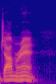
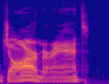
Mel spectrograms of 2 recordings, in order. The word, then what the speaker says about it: Ja Morant: Someone criticized my pronunciation of Ja Morant. Josh says it like J-A-R. Honestly, how else are you supposed to say Ja Morant? How else would I say it? I'm not saying Jar Morant.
